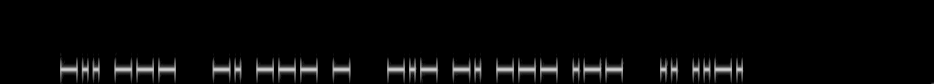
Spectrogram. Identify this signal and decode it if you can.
Morse code, heard as a keyed tone, about 22 wpm, 700 Hz. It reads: DO NOT KNOW IF
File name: practice / 22wpm / Build A Phrase - 5-Word Phrases - 22wpm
